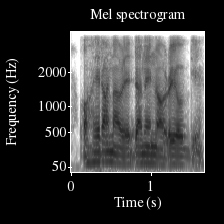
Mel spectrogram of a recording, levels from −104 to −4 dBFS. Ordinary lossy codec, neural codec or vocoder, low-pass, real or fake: none; codec, 16 kHz in and 24 kHz out, 1.1 kbps, FireRedTTS-2 codec; 3.6 kHz; fake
